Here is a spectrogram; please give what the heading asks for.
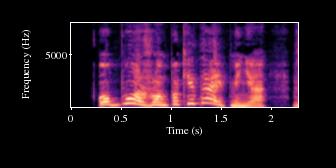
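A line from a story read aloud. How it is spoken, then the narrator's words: Shrieked. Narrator (Russian): взвизгнула мисс Ларк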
